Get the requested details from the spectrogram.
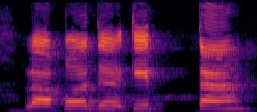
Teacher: Idgham mutajanisen, yaitu bertemunya dua huruf yang sama makhrajnya tapi beda sifat. Maka huruf yang pertama dalnya ini melebur ke huruf yang kedua, ke huruf ta. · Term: Idgham mutajanisain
